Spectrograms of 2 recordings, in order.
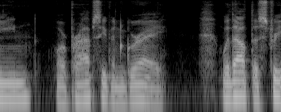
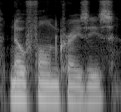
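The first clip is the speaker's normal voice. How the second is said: ordinary delivery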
